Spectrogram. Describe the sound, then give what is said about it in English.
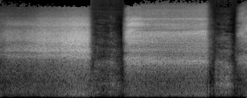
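A voice makes long, steady hissing sounds that imitate air rushing into a balloon, with two sustained blasts separated by short breaths and a third starting at the end. Fairly loud. “I'm really glad you started adding the sound effects,”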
